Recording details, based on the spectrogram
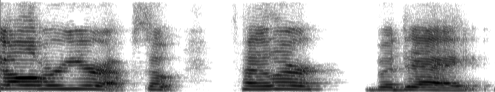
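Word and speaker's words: Badie: the club of its bidet. So I think it's like bidet, like what we see all over Europe.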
